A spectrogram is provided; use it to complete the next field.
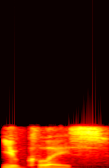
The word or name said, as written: euclase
